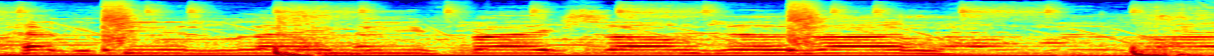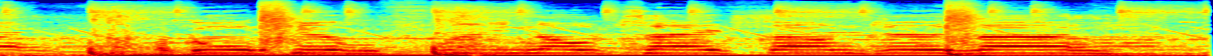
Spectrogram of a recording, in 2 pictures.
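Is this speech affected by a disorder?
No.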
